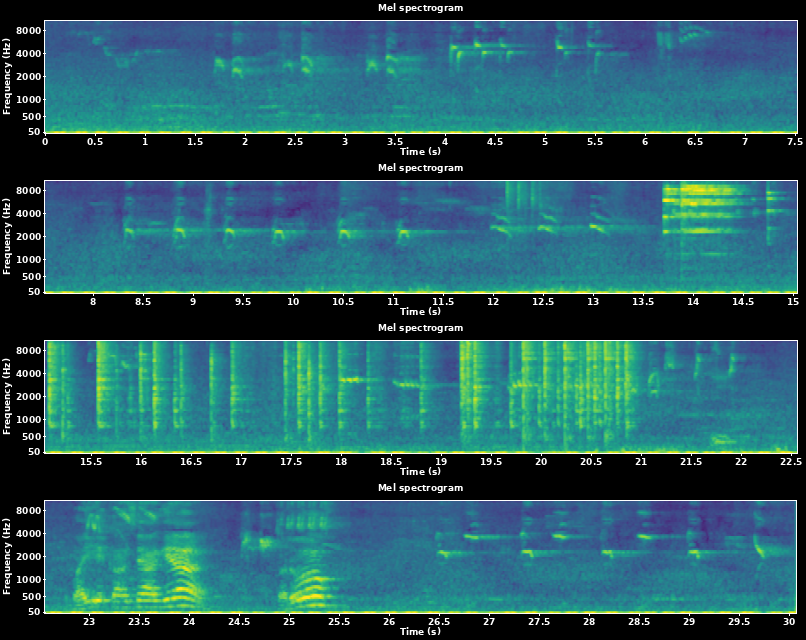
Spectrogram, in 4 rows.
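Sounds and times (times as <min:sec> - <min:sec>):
low steady hum: 0:00.0 - 0:30.0
sharp clicks and clinks: 0:13.7 - 0:21.1
small birds chirping: 0:17.6 - 0:20.0, 0:22.8 - 0:25.6.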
